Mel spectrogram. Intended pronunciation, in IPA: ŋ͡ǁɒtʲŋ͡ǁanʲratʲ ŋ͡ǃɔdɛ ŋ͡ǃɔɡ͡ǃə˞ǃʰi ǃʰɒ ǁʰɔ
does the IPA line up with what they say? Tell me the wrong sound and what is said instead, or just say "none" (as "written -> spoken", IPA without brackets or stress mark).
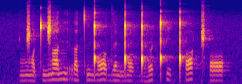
none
